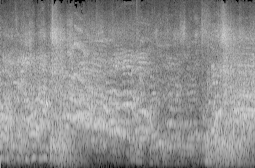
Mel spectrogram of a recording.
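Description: A wrestler's body slams onto the ring mat with a loud thud.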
